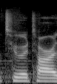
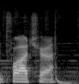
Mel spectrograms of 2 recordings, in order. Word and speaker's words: Tuatara: I'm gonna wait then I did used to call the Tuatara the twatra I thought that's how it was pronounced for so long it's plainly wrong you have the underlying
